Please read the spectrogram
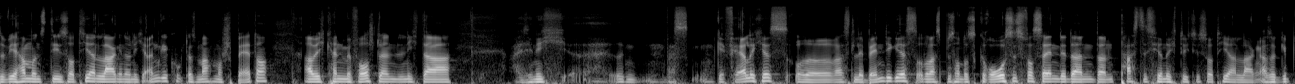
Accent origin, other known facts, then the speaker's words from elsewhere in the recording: Stuttgart, Baden-Württemberg, Germany; ich komme aus Stuttgart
